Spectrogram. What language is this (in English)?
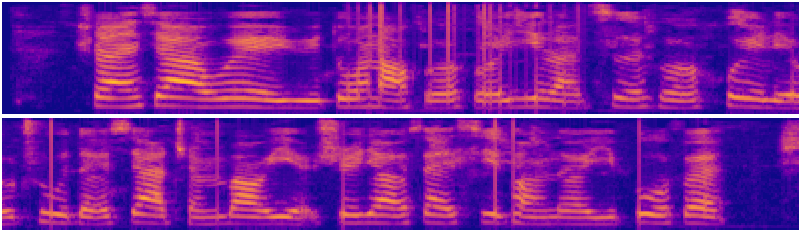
Chinese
